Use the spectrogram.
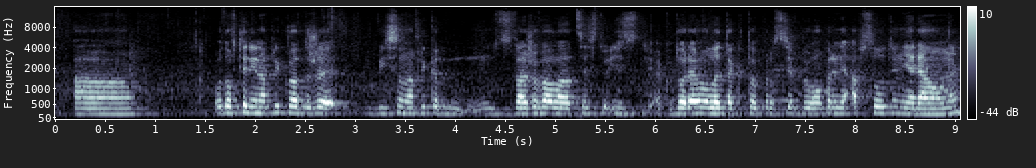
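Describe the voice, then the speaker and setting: A woman at medium pitch, speaking at a moderate pace. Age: 30s. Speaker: church community member. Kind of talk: testimony. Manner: halting.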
